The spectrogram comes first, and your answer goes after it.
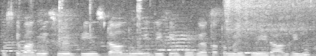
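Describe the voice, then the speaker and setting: A woman chats through her daily home vlog, homely and talkative, drifting from one thing to the next. Her pitch stays flat and level, and clear background noise from a family home runs under her voice. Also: fairly quick. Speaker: daily vlogger. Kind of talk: casual chatty vlog narration.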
